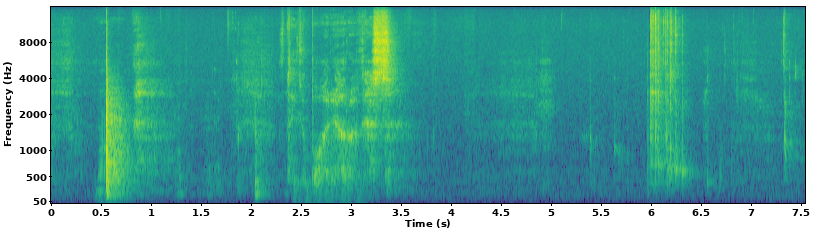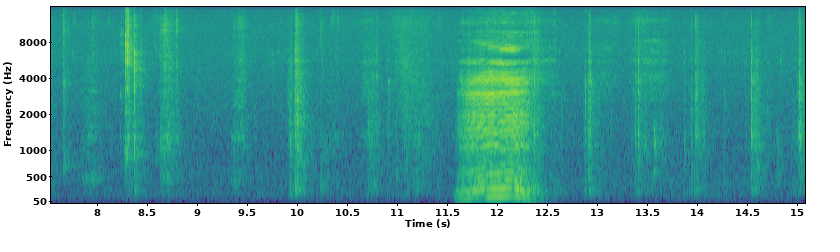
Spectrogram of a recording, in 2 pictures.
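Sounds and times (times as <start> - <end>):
crisp crunches: 6.0 - 6.4
crunchy bite of ice cream: 6.0 - 6.6.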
